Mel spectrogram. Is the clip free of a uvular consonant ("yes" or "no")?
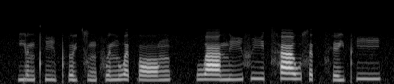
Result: yes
